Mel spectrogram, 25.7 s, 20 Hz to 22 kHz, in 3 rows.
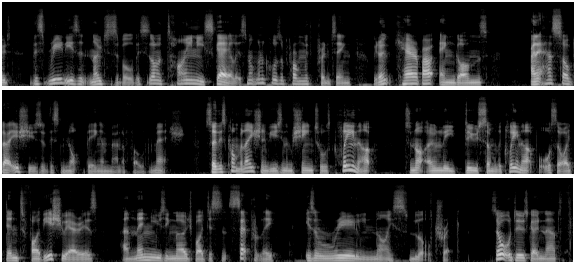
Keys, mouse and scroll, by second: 0.0 middle click, 1.9-2.2 scroll down 1, 2.2 middle click, 3.4 scroll down 1, 3.6 middle click, 4.6-4.9 scroll up 1, 5.2-6.7 scroll up 1, 8.0 middle click, 8.9-9.2 scroll down 1, 9.4 shift+middle click, 21.5-22.6 scroll down 1, 23.0-24.9 scroll up 1, 25.1 shift+middle click.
